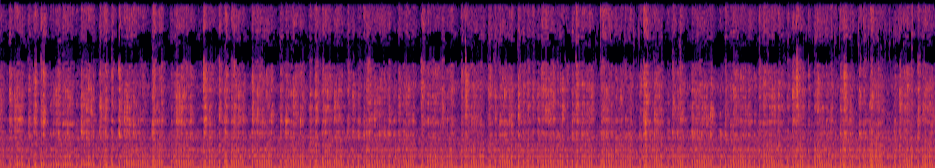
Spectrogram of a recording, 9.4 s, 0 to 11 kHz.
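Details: Johnson 90hp outboard: rough, loping idle with two starboard-side cylinders misfiring; carburetor starter fluid sprayed on both cylinders gave no response, so a bad power pack is most likely suspected.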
